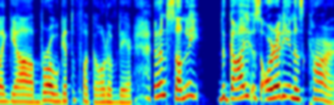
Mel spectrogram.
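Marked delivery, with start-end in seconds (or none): 0.2-1.8 mock relaxed, unbothered, laid-back tone. Retelling how a person on Discord sounded: imitating a chill tone. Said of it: "he was so chill".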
